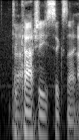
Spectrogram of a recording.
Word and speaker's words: Tekashi 6ix9ine: Tekashi 6ix9ine.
